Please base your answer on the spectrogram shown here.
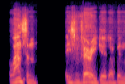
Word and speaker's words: Launceston: the Eagle House Hotel in Launceston, or as it's pronounced down in Cornwall, Lanson.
